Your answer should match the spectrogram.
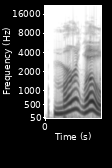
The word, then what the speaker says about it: Merlo: Technically, it's so it's Italian. So it's the French is Merlot with a T on the end, so there's no T. So it's technically not the wine, but it's pronounced the same way.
